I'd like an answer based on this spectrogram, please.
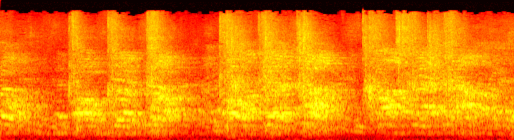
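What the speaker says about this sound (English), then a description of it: "Crowd calling for off the top" Crowd at a pro wrestling show, chanting and shouting in rhythmic surges roughly every half second to second, loud and close, with claps and thumps mixed into the swelling noise.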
